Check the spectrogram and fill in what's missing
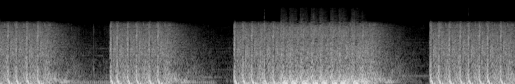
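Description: Loud automatic gunfire from the mobile battle royale game PUBG Mobile, several long rapid bursts separated by brief pauses, close and dominant with no talk over it.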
